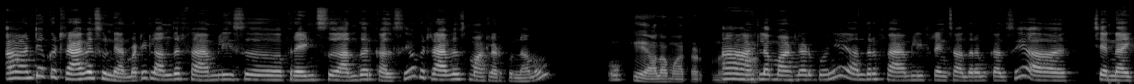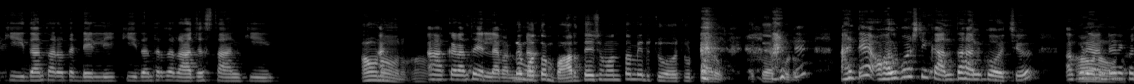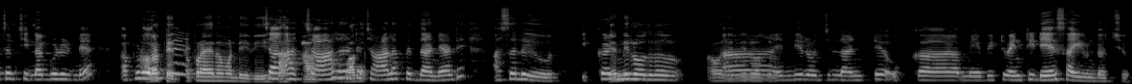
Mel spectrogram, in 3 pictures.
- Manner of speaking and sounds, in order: in English: "ఫ్యామిలీస్ ఫ్రెండ్స్"; in English: "ట్రావెల్స్"; other background noise; in English: "ఫ్యామిలీ ఫ్రెండ్స్"; chuckle; in English: "ఆల్‌మోస్ట్"; in English: "మేబి ట్వెంటీ డేస్"
- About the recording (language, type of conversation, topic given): Telugu, podcast, మీకు ఇప్పటికీ గుర్తుండిపోయిన ఒక ప్రయాణం గురించి చెప్పగలరా?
